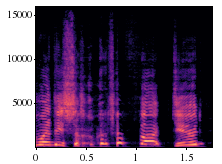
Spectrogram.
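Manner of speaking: usual speaking voice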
